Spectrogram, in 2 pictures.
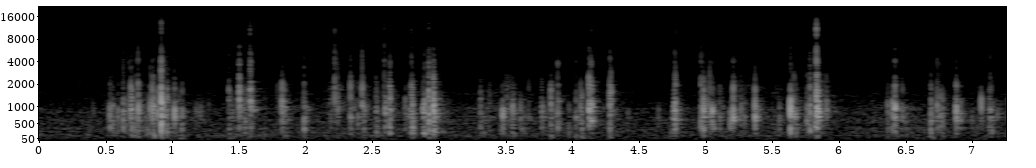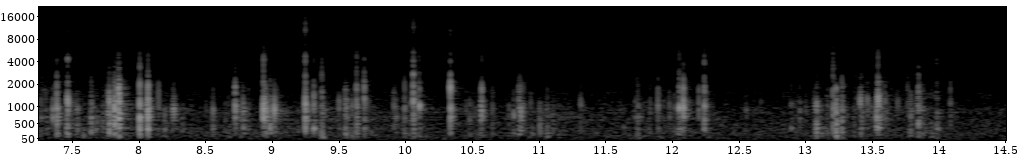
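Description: A full plastic makeup wipes pouch is held and squeezed while its crinkly plastic is scratched with long nails. Dense, irregular bursts of crinkling and sharp crackles continue throughout, centered in the midrange with bright edges and almost no low end.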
